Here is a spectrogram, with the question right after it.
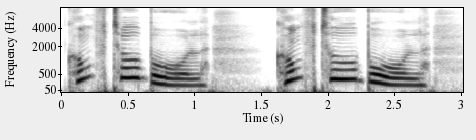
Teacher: This makes the word sound stiff and unnatural. In British English, the middle syllables are often reduced, making the word shorter and easier to say. The most common pronunciation is comfortable, with the second and third syllables blending together very quickly.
